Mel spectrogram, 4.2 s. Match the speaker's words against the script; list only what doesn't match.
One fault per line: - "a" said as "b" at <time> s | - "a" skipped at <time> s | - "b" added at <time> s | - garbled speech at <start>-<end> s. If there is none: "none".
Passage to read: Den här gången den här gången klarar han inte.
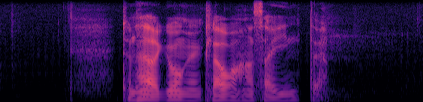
- "den här gången" skipped at 2.0 s
- "sig" added at 2.5 s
